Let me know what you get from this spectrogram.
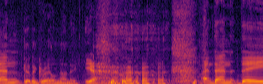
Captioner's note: chuckles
